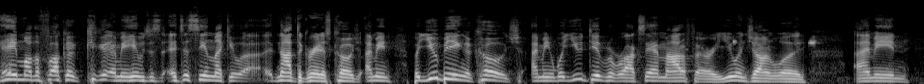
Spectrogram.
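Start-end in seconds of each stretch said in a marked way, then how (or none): 0.0-1.1 mimicked yell, higher. Talking about a fighter's coach, retelling what he yelled, retelling a yell. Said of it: "he was yelling like".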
